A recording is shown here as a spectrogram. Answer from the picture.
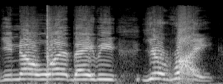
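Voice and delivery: high, loud, drawn-out wrestler roar; Stone Cold-style yell. Retold or imitated. Boyfriend agreeing with his patriotic fiancée, wrestler-style roar. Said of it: "And I'm just like".

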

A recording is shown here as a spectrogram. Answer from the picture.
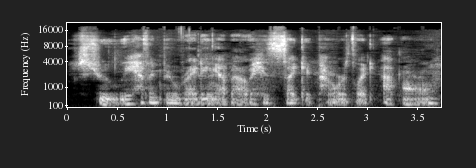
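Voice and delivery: hushed, voiceless mock confession; whispered aside. Writers admitting they forgot his psychic powers, whispered aside.

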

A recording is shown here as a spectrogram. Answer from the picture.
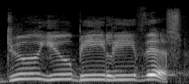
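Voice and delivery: slow, drawn-out question with weight on this; slow pointed question. Shown as a demonstration. Preacher posing Jesus' question to the congregation, slow. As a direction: let "Do you believe this?" hang, slow, leaning on "this". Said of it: "And then the question".

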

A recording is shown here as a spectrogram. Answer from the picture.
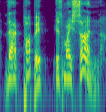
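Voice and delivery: high, slow, earnest plea; acted high-voiced entreaty; pleading. A narrator's reading. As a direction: stretch it out as a desperate appeal. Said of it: "Geppetto pleaded".

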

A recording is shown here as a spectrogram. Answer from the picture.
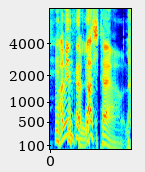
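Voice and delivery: slow, drawn-out gloating voice; mock smug poker brag; imitating Ziff. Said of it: "no poker face at all".

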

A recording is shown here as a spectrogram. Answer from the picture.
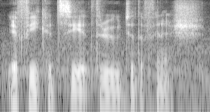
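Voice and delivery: ordinary delivery, nothing marked

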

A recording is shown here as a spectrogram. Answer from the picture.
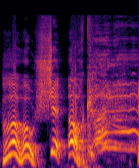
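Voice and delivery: hammed-up frightened shriek; mock panic. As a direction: yelp in terror at the demon. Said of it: "he's like".

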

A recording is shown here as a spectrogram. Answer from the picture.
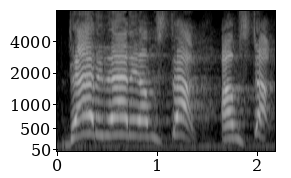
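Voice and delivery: high-pitched mock plea of a stuck boy; screaming child. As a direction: imitate a kid still calling for daddy. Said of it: "he's screaming from the backyard".

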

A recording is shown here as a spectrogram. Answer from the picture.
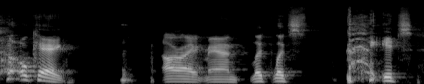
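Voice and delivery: coughing between words; coughing fit. Real, not acted. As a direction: talk through a cough. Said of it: "Excuse me for coughing".

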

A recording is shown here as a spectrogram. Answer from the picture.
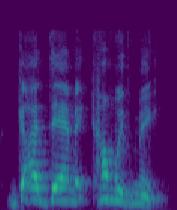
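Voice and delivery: put-on high Southern-accented command; Carl Killingsworth. Southern man orders the page along, imitated Southern accent. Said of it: "that's how Carl talked".

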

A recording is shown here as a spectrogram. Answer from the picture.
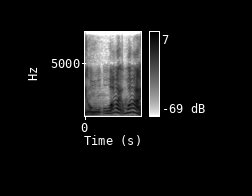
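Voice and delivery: high-pitched imitation of curious children; inquisitive kids. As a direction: ask lightly, way up high, like a child. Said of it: "they're really inquisitive".

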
